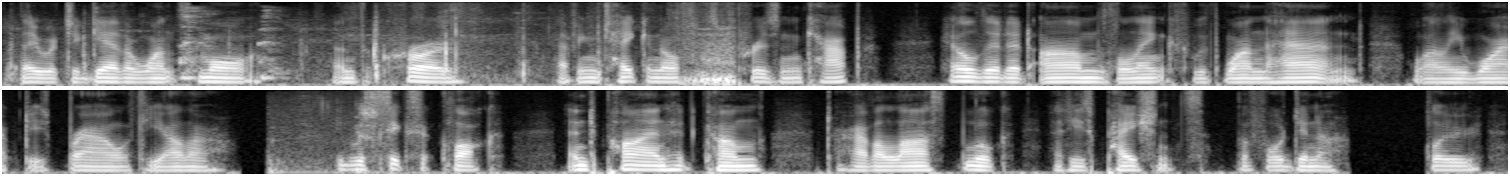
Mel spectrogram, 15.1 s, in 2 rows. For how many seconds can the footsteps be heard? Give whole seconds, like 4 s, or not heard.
4 s.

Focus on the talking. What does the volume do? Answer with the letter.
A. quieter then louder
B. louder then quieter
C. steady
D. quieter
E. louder
C.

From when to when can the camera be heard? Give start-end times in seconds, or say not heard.
not heard.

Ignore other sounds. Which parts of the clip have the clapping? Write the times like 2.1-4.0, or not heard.
not heard.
